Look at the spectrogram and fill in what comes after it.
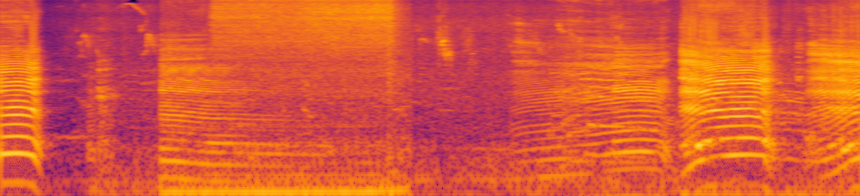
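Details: Cattle moo, young and grown: a short low moo, then a long rushing noise like spraying water or wind, followed by fainter moos and a loud drawn-out bellow near the end.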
